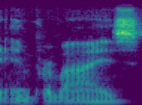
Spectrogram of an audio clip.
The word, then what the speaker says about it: improvise: in pravis a and that's why our english word improvise is spelled with an s this is the french it's not spelled with a z it sounds like a disease sounds like a z it's an s improvise and because of the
